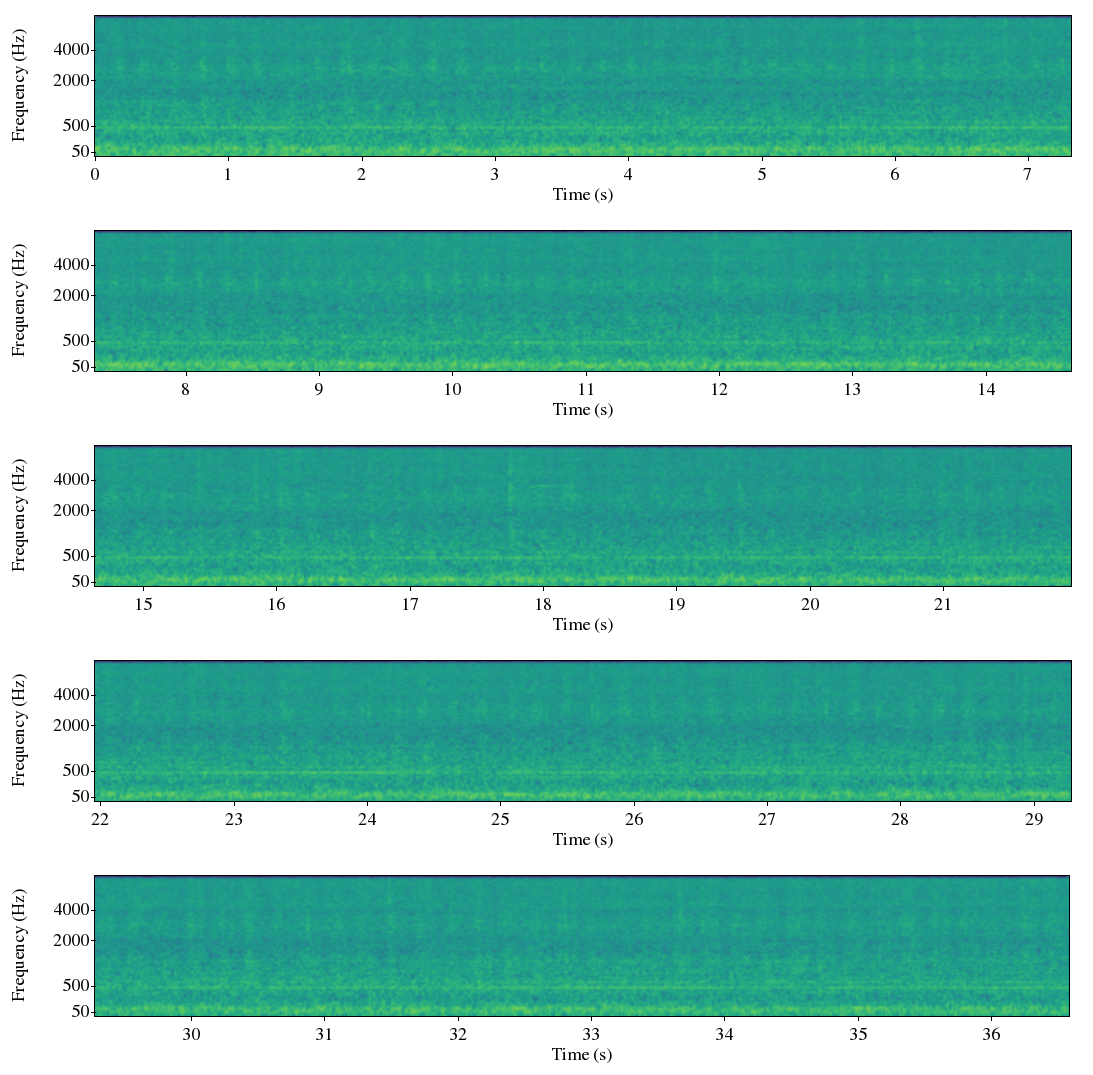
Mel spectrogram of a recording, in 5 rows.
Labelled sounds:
17.8	18.4	killer whale, 1.4 to 5.5 kHz

